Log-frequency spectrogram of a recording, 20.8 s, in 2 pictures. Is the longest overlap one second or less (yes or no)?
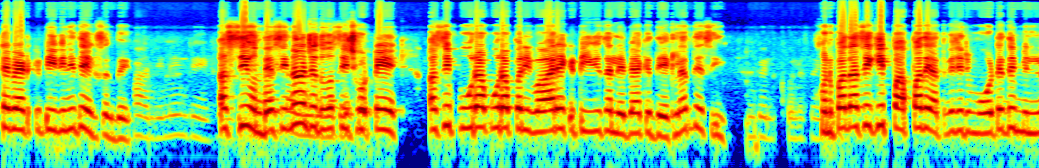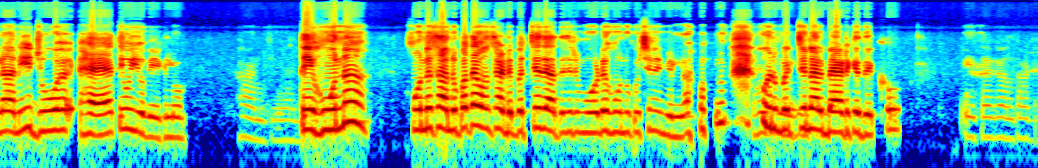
no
